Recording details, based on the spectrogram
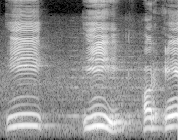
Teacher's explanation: जीवा के अग्रभाग से जिसका उच्चारण होता है वे अग्रस्वर कहलाते हैं। जैसे हिंदी में ई और ए अग्रस्वर है।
